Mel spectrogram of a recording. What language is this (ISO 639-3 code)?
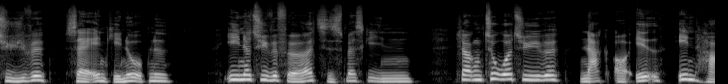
dan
